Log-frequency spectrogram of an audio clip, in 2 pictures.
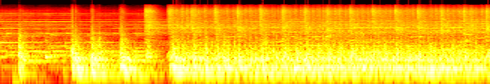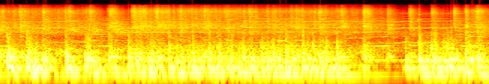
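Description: Gendang beleq ensemble playing: large two-headed barrel drums beaten with sticks and hands, with clashing hand cymbals (ceng-ceng). A few drum strokes come about a second in, then the full ensemble enters loudly with dense cymbal clashing at about two seconds, easing briefly near the end.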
